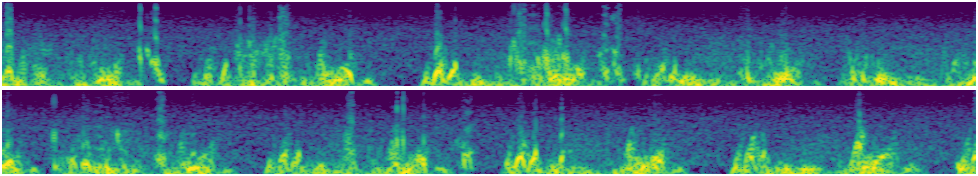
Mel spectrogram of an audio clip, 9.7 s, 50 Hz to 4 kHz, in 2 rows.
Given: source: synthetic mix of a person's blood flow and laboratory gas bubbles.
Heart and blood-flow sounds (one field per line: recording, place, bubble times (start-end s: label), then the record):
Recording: Doppler ultrasound of blood flow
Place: precordium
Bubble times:
0.00-0.38 s: bubbles
0.46-0.62 s: bubbles
0.66-0.83 s: bubbles
1.14-1.58 s: bubbles
2.50-2.90 s: bubbles
2.97-3.12 s: bubbles
3.15-3.23 s: bubbles
3.67-3.80 s: bubbles
3.88-3.97 s: bubbles
4.21-4.36 s: bubbles
5.09-5.72 s: bubbles
6.56-6.66 s: bubbles
6.79-6.96 s: bubbles
7.10-7.25 s: bubbles
7.63-7.72 s: bubbles
8.09-8.21 s: bubbles
8.86-8.98 s: bubbles
9.61-9.75 s: bubbles
From the record:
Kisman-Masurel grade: 243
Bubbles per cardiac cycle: several, 3 to 8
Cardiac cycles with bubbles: 100%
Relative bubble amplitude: loud (0.450 to 0.775)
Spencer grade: 3 (all of the cardiac periods contain showers or single bubble signals, but not dominating or overriding the cardiac motion signals)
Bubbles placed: only in the low amplitude regions of the cardiac cycle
